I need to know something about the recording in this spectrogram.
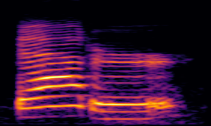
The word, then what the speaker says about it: batter: actually really different so for this one batter The Vow is this one the symbol is this one is between a and a looks like it and it actually sounds kind of like between the a and a a so how to do it is you want to make your mouth kind of triangle shape and then move your lips sideways and move it like open your mouth so you make triangle shape and make sure that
